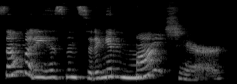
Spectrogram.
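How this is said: It is said in a sweet, low voice.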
